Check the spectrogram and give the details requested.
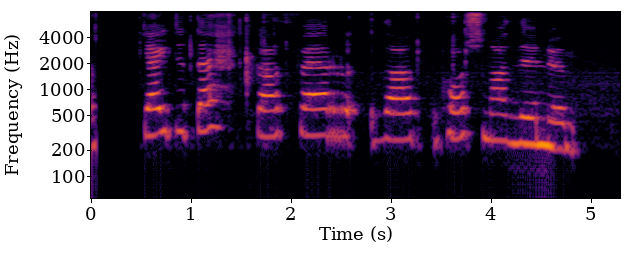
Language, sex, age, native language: Icelandic, female, 50-59, Icelandic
